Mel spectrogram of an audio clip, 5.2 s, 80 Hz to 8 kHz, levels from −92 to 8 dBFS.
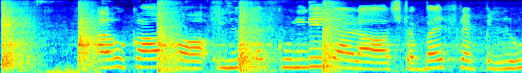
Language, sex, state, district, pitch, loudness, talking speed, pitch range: Telugu, female, Telangana, Nalgonda, 305 Hz, -16 LUFS, 115 wpm, 280-320 Hz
